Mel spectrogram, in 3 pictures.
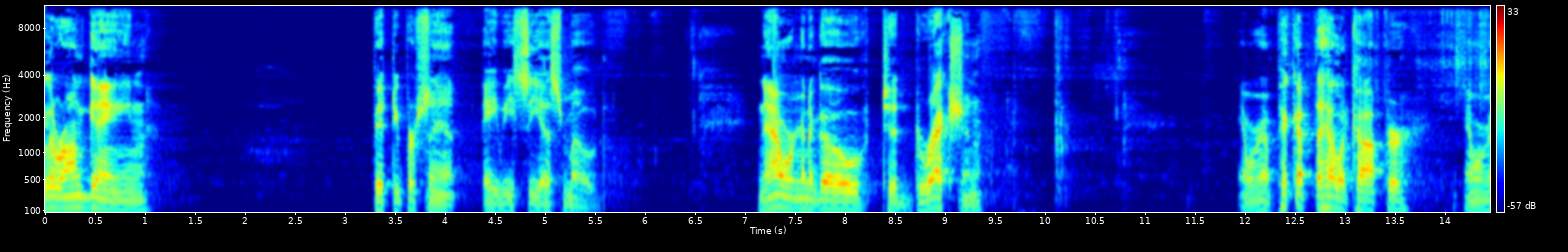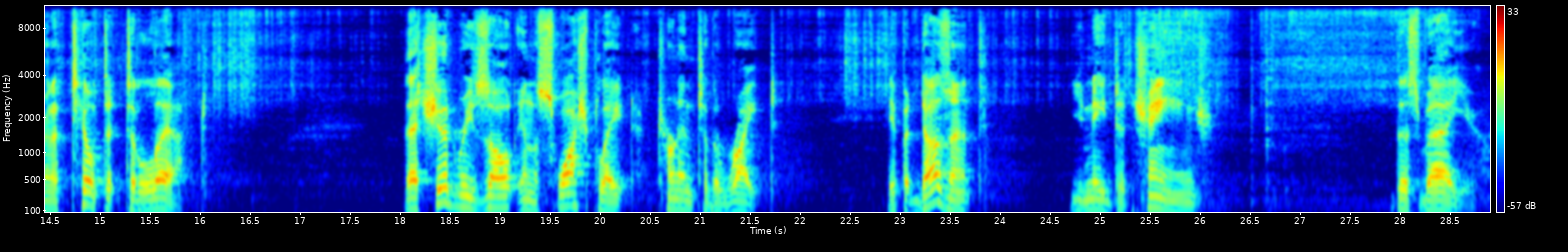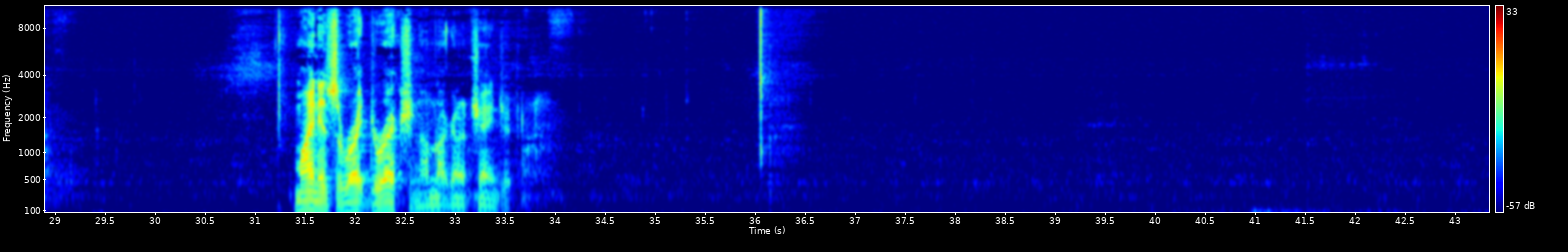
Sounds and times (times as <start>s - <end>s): Speech: 0.0s - 1.2s, 3.3s - 5.6s, 7.1s - 9.5s, 12.0s - 16.1s, 18.1s - 21.8s, 22.9s - 23.9s, 24.7s - 26.2s, 27.9s - 29.0s, 31.3s - 33.8s
Inside, small room: 0.0s - 43.3s.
